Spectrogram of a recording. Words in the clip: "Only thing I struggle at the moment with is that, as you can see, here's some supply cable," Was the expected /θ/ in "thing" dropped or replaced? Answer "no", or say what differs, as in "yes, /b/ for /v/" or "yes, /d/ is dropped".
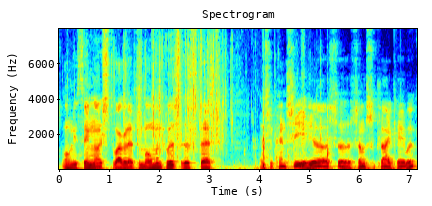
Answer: no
